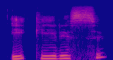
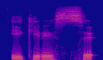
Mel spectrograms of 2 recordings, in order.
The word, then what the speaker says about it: Igirisu: Okay, let's check the pronunciation. Igirisu. So I have remembered some of it.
